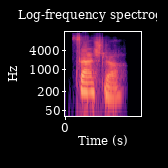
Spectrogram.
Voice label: "fascia", Indian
